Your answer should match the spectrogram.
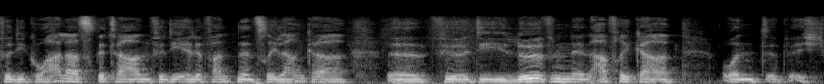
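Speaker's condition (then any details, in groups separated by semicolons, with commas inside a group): Parkinson's disease; incurable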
